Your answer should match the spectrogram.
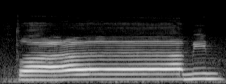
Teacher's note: الف سے پہلے عین ہے، باریک حرف ہے اور اس کی وجہ سے الف کو بھی باریک پڑھا جائے گا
